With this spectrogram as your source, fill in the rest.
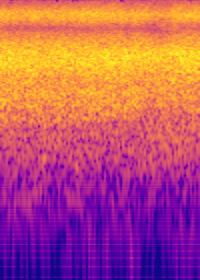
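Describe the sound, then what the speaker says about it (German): Waterfall at Than Mayom on Koh Chang, Thailand, heard as a steady, dense rush of falling water that fills the whole two seconds at an even, moderate level with no voices. "Da ist der Wasserfall."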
